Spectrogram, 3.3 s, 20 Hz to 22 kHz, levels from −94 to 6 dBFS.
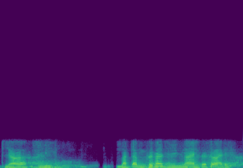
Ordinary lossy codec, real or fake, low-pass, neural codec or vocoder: Opus, 24 kbps; fake; 3.6 kHz; codec, 16 kHz in and 24 kHz out, 0.6 kbps, FireRedTTS-2 codec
